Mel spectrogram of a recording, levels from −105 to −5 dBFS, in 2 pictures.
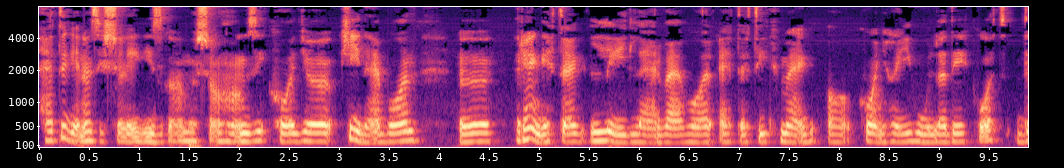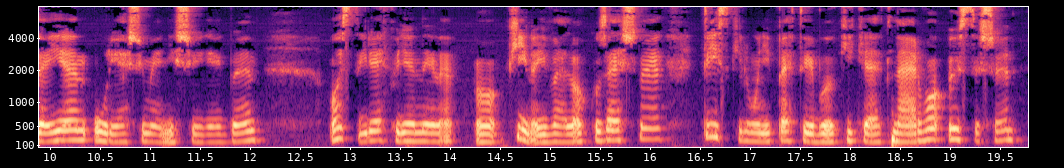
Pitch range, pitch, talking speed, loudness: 170-200 Hz, 180 Hz, 100 wpm, -14 LUFS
